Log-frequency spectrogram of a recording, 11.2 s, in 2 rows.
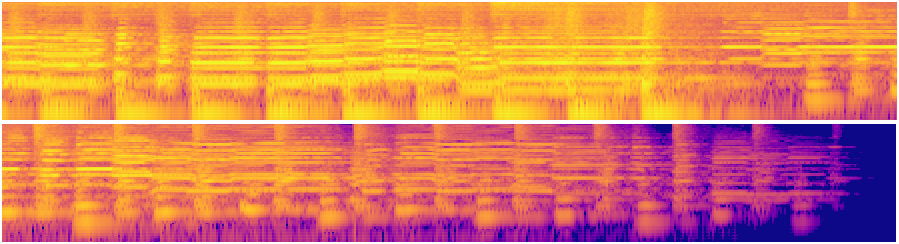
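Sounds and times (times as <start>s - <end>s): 
tenor horn: 0.0s - 10.5s.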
